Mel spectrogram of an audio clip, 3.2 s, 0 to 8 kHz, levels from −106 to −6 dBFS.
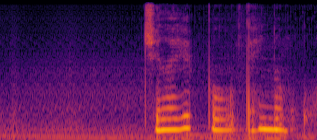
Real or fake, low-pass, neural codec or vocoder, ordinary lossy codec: fake; 7.2 kHz; codec, 16 kHz, 0.4 kbps, LongCat-Audio-Codec; none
